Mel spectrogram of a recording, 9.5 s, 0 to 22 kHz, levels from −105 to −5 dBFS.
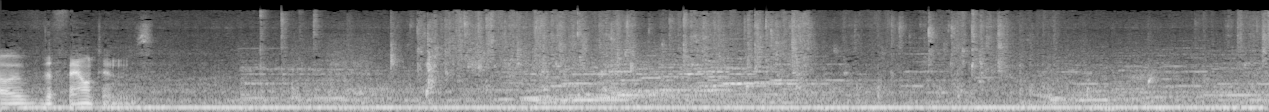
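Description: No technical faults can be heard anywhere in the audio; the signal stays steady and intact throughout.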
